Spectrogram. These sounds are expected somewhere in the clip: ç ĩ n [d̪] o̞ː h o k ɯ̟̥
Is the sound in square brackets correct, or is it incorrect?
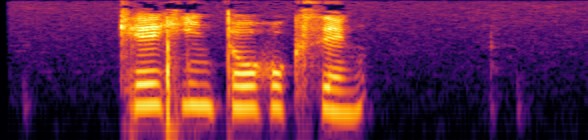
incorrect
